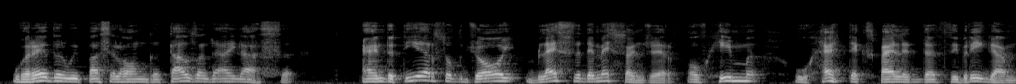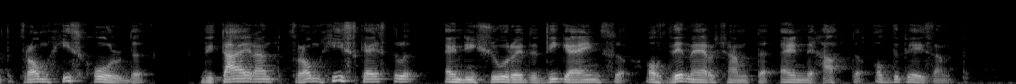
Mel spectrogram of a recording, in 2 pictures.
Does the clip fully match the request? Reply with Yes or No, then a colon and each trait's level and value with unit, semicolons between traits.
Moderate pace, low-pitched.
No: slow, 125 wpm; low, 120 Hz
